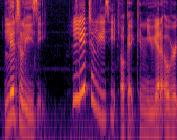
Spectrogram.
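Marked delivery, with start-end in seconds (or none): 1.4-2.3 squeaky, high-pitched repeat; playful high falsetto; falsetto echo. Pretend. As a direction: jump up into a silly high voice. Repeats phrase, second in falsetto.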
